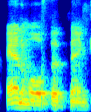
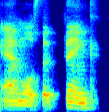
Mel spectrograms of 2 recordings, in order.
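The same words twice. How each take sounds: First: The stress falls on the word animals. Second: The stress falls on the word think. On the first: Being biological creatures is what sets these thinkers apart. "placing the emphasis on the different words there" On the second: Thinking is what sets these creatures apart. "the sort of classical notion of animals that think puts the emphasis on, you know, like re- reason"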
